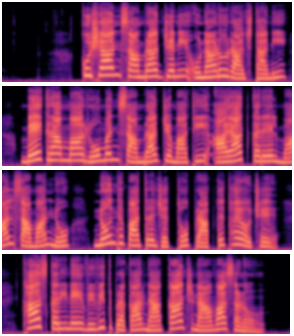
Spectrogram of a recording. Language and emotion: Gujarati, neutral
